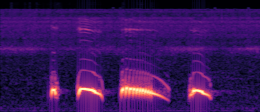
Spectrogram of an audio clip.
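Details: Village spotted dove calling to a rival: a soft short note, then a coo, a long, slightly rolling, descending middle coo and a final short coo, all low and husky, against quiet surroundings.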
